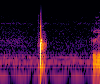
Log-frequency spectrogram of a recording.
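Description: A single short electronic pop with a quick upward sweep in pitch, just under a second in.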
